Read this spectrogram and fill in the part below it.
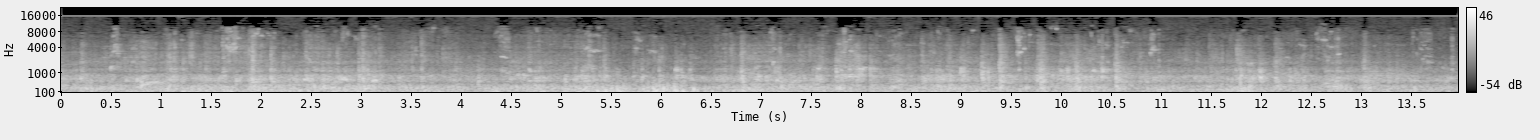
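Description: A train of flatcars rumbles and clatters along a railway track outdoors.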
